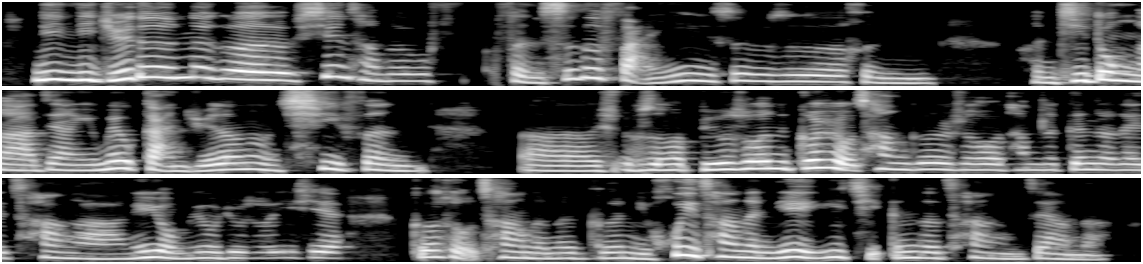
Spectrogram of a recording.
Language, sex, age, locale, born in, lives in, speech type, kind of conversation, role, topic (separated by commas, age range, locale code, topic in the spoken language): Chinese, female, 50-54, zh-CN, China, United States, conversation, podcast, host, 第一次去演唱会是什么感觉？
